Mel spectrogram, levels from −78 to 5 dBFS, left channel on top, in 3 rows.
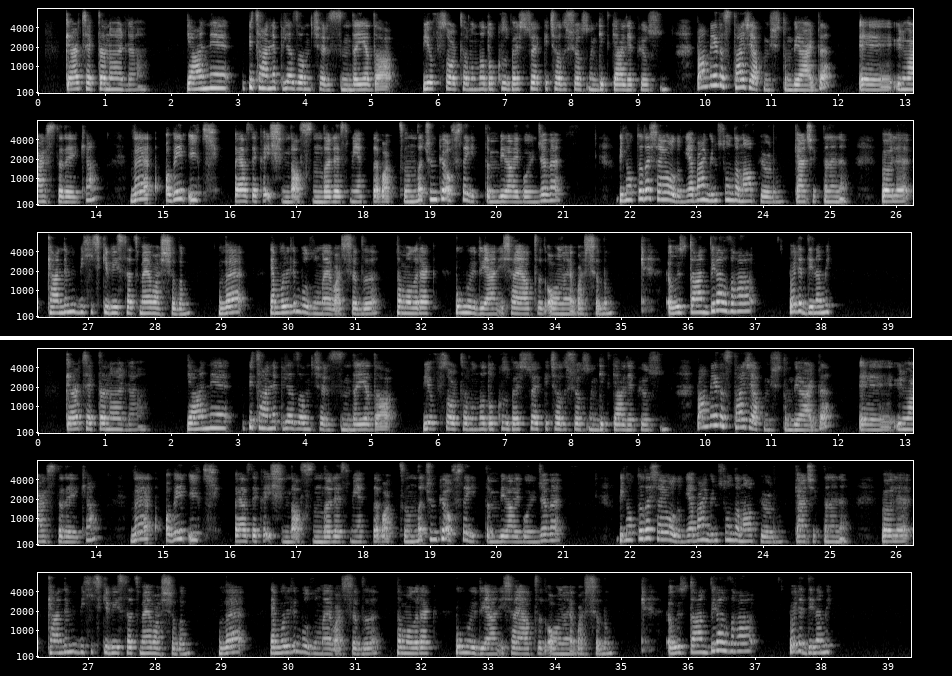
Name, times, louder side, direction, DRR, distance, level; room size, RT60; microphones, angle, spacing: voice 1, 0.4-1.6 2.2-2.9 3.2-5.3 5.8-11.9 12.3-14.0 14.5-15.8 16.1-21.0 21.9-25.3 25.8-28.6 29.0-29.3 29.7-31.4 31.6-32.1 32.5-34.9 35.3-37.0 37.5-38.1, left 4 dB, 65° left, 0.8 m, -21 dB
3.6 x 2.5 x 3.8 m
head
